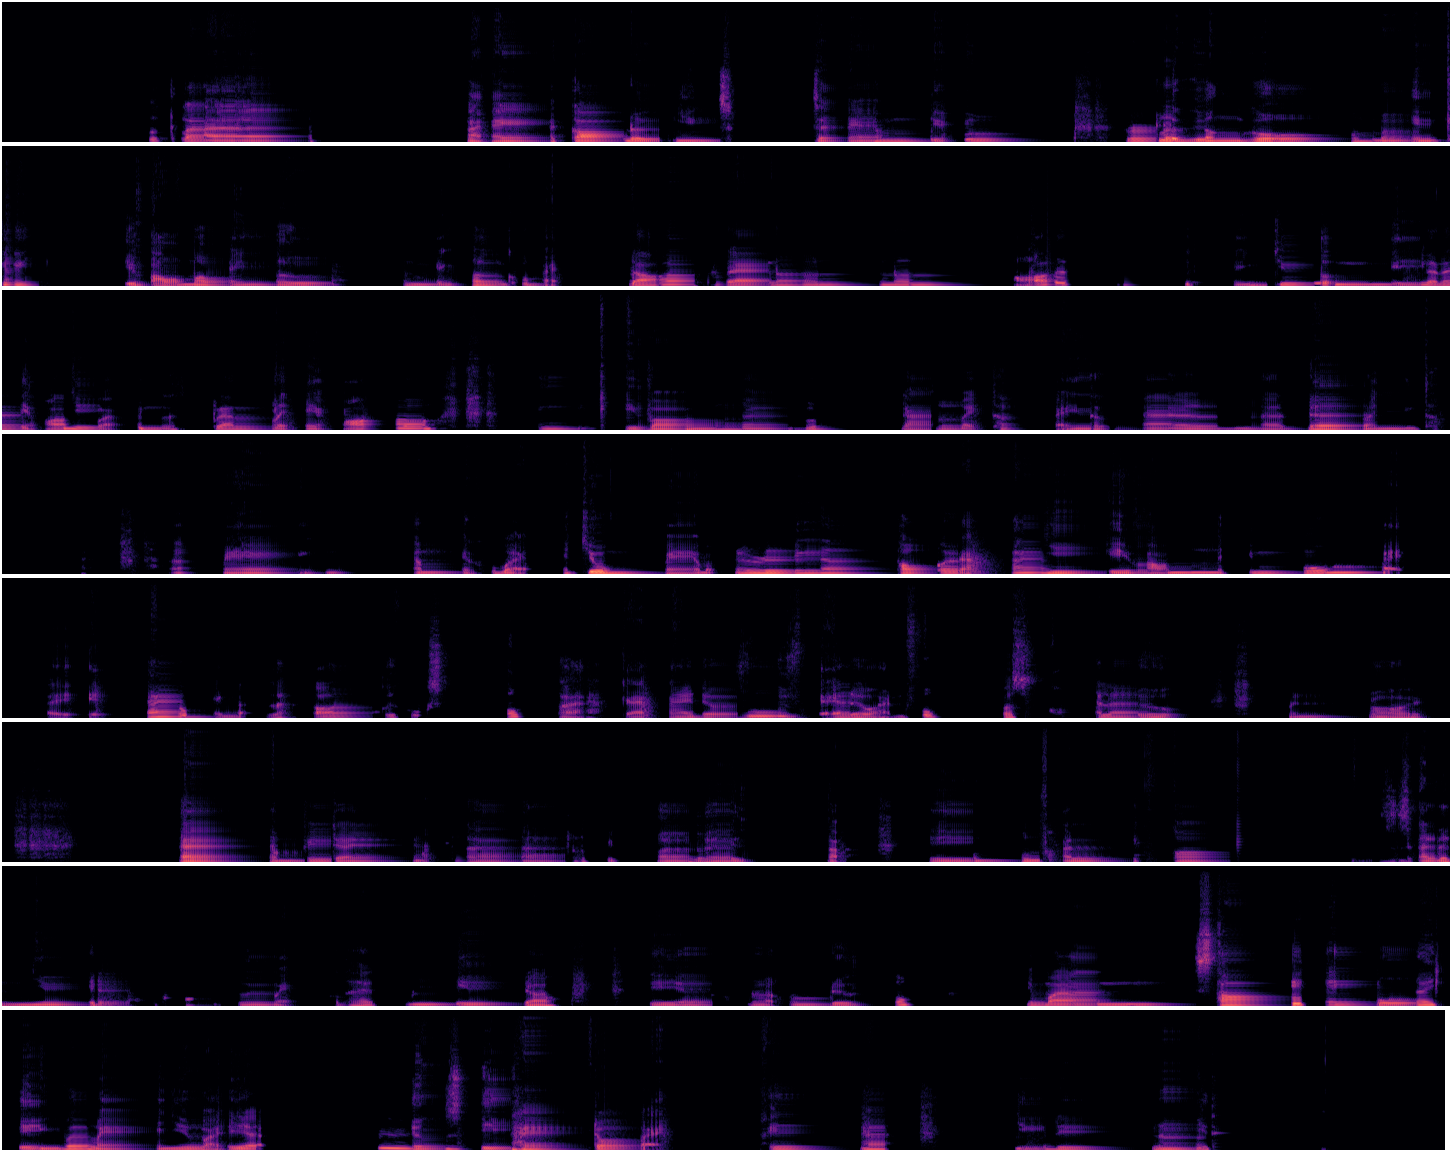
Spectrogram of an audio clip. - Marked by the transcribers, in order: distorted speech; unintelligible speech; unintelligible speech; unintelligible speech; unintelligible speech; unintelligible speech; unintelligible speech; unintelligible speech; unintelligible speech; tapping
- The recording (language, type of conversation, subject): Vietnamese, podcast, Bạn có kỷ niệm Tết nào thật đáng nhớ không?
